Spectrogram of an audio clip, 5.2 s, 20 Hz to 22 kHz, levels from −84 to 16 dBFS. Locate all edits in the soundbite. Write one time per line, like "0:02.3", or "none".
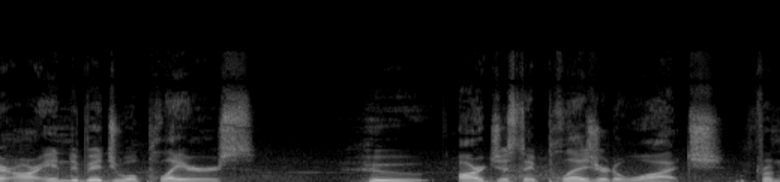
0:03.0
